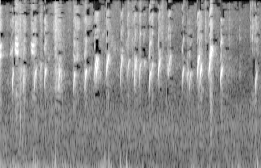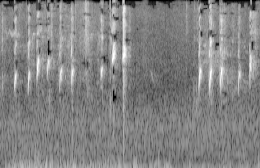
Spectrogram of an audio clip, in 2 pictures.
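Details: European goldfinch twitter for silent goldfinches: quick bursts of sharp, high chirps and trills, a short pause, then the chattering picks up again.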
